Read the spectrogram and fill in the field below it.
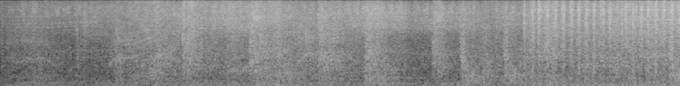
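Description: A vehicle engine roars as it drives.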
